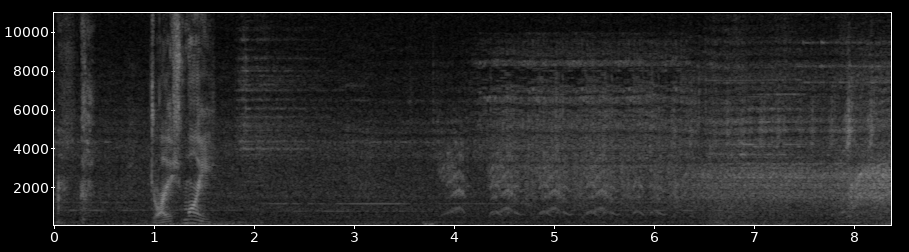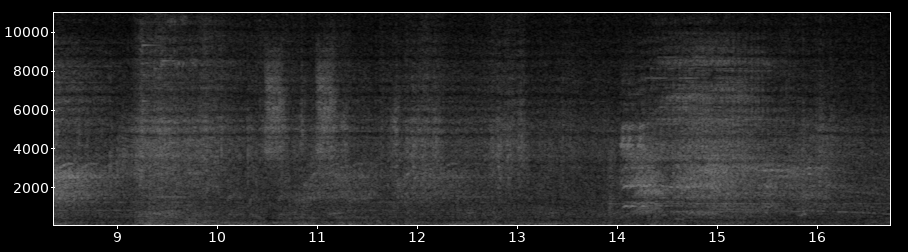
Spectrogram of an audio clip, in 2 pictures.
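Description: Magical chimes and bursts of game sound effects ring out.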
